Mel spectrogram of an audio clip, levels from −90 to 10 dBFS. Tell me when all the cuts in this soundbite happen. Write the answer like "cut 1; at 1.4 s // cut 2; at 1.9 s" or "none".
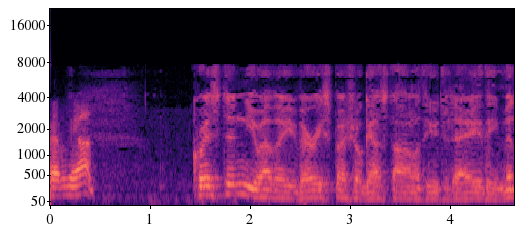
none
